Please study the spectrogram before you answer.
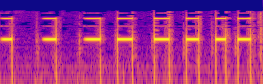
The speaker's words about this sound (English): Right, do I have a dial tone? Not good. Okay.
